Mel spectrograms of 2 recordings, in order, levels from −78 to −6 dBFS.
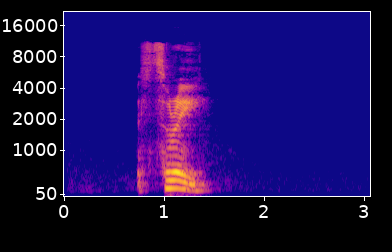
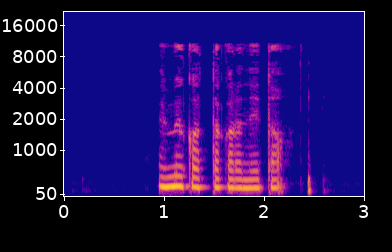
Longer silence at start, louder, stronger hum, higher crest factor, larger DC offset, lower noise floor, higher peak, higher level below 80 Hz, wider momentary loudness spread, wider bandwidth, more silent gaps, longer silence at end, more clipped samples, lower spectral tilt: second, 0.75 s vs 0.95 s; first, -18 LUFS vs -25 LUFS; neither; first, 22 dB vs 16 dB; neither; about the same, -74 dBFS vs -76 dBFS; first, -2 dBFS vs -10 dBFS; second, -68 dBFS vs -60 dBFS; about the same, 20 LU vs 20 LU; about the same, 11.5 kHz vs 11.5 kHz; neither; first, 1.65 s vs 0.55 s; neither; second, -4 dB/octave vs -6 dB/octave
